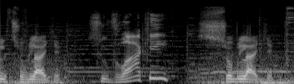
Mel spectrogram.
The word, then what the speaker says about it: souvlaki: Why can't anyone pronounce the name of this correctly? And it's not what you think. They call it souvlaki.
